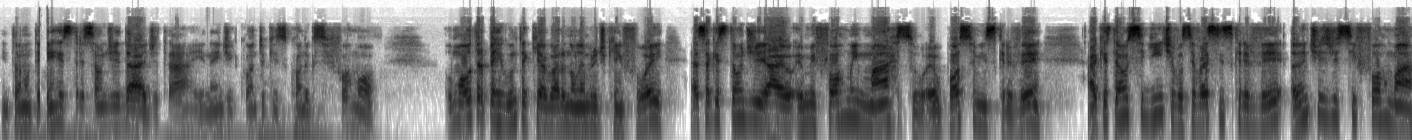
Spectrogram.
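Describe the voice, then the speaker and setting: His pitch fairly high, a man speaks with ordinary variation in it. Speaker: webinar presenter. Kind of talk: webinar Q&A. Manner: fast.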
